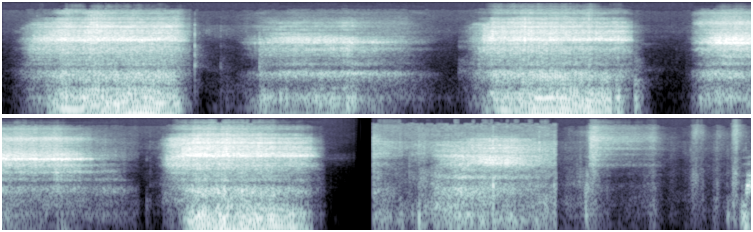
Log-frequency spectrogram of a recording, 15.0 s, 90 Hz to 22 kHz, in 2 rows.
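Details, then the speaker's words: Acted snoring by a partner in a sketch about nightly loud snoring: loud, rough snores on each in-breath with quieter out-breaths, about 14 breaths a minute. "Du schnachst jede Nacht so laut, dass ich an dir den Airbeath ausprobieren muss, um endlich wieder meine Ruhe zu haben."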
